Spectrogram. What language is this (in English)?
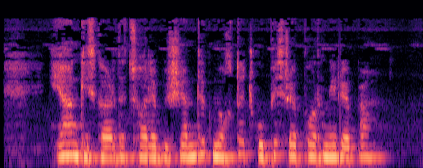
Georgian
